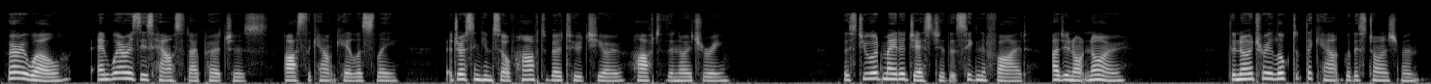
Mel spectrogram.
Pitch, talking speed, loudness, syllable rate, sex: 200 Hz, 175 wpm, -20 LUFS, 6.3 syllables/s, female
